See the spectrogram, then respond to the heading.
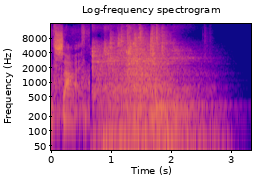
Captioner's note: doors slamming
